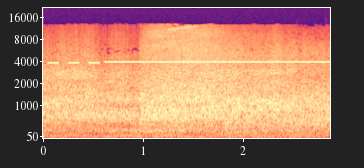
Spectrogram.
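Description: A missile launches with a loud whoosh.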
